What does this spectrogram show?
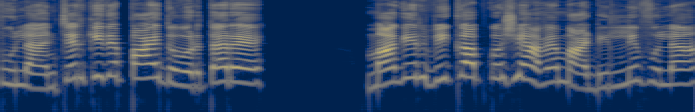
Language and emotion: Goan Konkani, angry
